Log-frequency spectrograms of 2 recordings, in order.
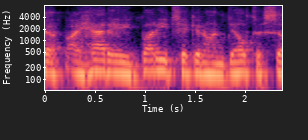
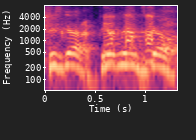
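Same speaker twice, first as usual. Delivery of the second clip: excited; 6 semitones higher, 10 dB louder than usual. Real, not acted. Excited agreement with laugh.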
